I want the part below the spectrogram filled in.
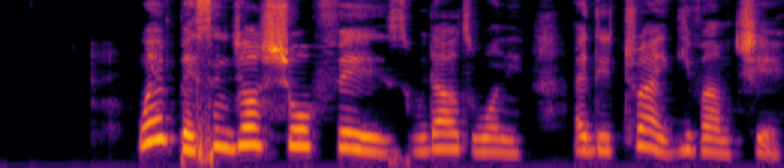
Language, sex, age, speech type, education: Nigerian Pidgin, female, 15-29, spontaneous, tertiary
